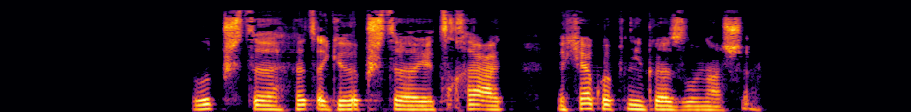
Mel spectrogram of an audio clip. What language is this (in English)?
Abaza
